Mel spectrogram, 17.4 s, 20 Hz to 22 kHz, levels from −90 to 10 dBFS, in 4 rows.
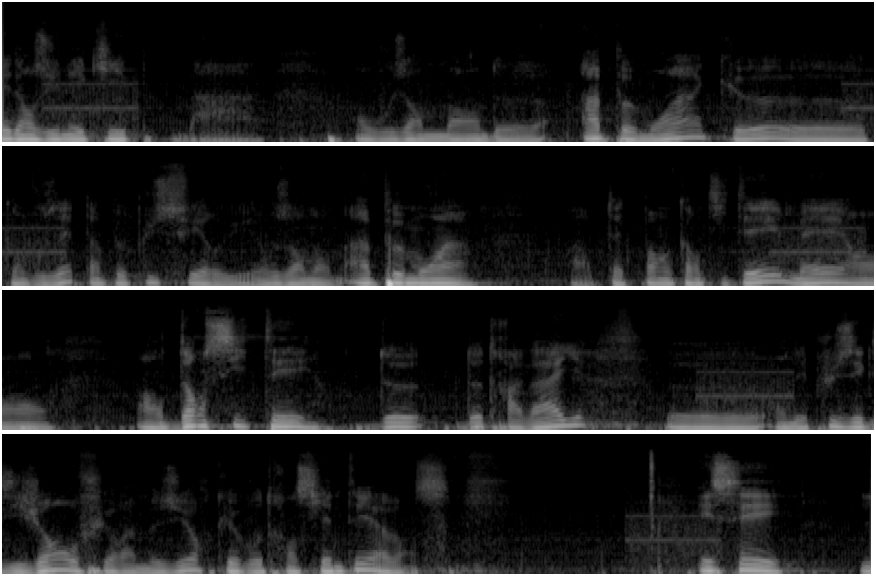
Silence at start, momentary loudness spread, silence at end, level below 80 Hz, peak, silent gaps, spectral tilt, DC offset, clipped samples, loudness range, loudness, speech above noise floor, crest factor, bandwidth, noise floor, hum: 0 s; 12 LU; 0 s; -52 dBFS; -8 dBFS; none; -7.5 dB/octave; under 0.1%; under 0.1%; 6 LU; -37 LUFS; 35 dB; 28 dB; 9.8 kHz; -70 dBFS; none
